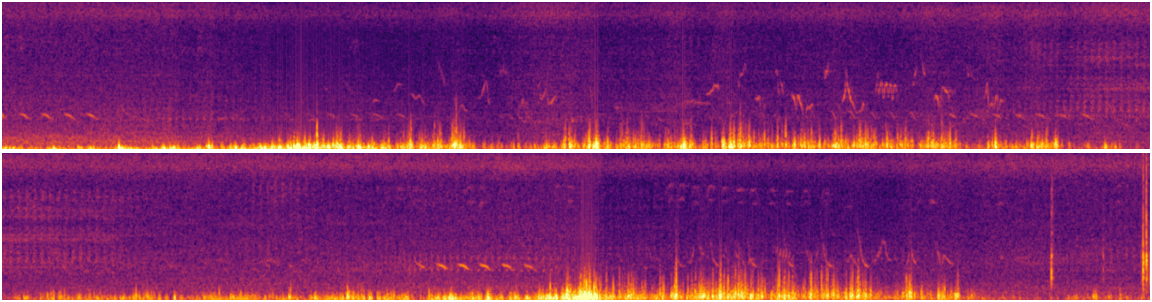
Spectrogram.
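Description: Wind gusting over the camera microphone outdoors, an uneven rumble that swells and drops, strongest about two seconds in and again near the end. Faint bird chirps come through in places.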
